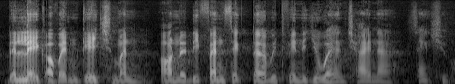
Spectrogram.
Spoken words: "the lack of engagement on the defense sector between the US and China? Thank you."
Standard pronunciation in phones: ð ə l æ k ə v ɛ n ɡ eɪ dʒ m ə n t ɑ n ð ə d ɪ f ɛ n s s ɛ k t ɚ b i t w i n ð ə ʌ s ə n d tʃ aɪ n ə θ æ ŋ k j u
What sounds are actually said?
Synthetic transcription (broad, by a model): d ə l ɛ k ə f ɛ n ɡ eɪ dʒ m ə n t ɑ n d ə d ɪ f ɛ n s s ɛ k t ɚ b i t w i n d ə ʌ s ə n tʃ aɪ n ə s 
